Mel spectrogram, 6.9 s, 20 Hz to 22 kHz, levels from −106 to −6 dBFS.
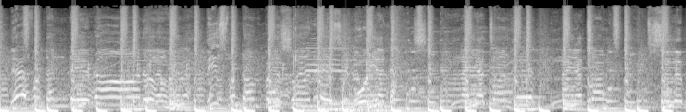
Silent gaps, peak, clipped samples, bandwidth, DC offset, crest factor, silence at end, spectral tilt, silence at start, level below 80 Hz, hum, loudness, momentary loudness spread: none; 0 dBFS; 0.1%; 18 kHz; under 0.1%; 8 dB; 0 s; -5 dB/octave; 0 s; -12 dBFS; none; -10 LUFS; 3 LU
